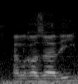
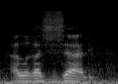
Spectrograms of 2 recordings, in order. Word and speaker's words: الغزالي: الغزالي هو محمد بن محمد بن محمد بن أحمد، وهكذا يقال بتشديد الزاي. – الغزالي نسبة إلى غزة، لكن أكثر الناس ينطقون بالتخفيف الغزالي. نعم. – وقد روي عنه أنه أنكر هذا، يعني نسبة التشديد الغزالي. – وقال إنما أنا الغزالي بتخفيف الزاي.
